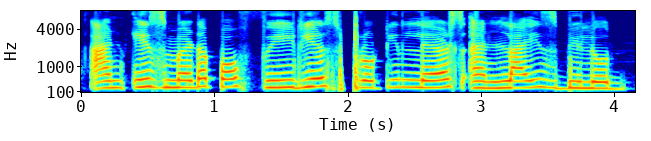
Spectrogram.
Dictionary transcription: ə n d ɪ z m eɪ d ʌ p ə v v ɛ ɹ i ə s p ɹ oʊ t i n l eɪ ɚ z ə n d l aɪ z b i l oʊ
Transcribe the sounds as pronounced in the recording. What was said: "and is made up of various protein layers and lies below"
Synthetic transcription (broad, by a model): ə n d ɪ z m eɪ d ʌ p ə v v ɛ ɹ i ə s p ɹ oʊ t i n l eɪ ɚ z ə n d l aɪ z b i l oʊ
